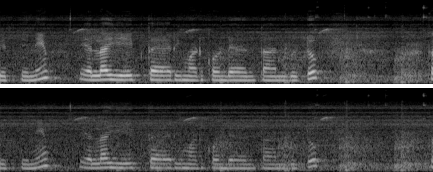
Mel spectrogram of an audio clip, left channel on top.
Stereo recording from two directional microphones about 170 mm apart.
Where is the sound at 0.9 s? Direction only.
20° left (ahead or behind).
